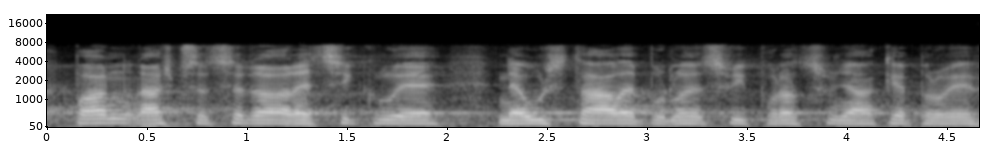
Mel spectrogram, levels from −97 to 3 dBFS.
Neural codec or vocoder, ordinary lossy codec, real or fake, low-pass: none; AAC, 64 kbps; real; 7.2 kHz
